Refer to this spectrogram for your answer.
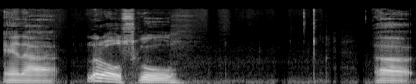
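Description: An American man hosting a show and addressing listeners in a solemn, measured, emphatic way, like an unhurried rally speech. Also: sits low, animated, darkish tone, dry recording. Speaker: radio show host and community activist.

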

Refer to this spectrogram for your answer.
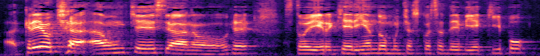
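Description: His voice is a little high and steady in tone. A native Portuguese speaker hosting a motivational coaching live stream, he talks in a halting way full of fillers and false starts, calling out viewers by name to thank them.

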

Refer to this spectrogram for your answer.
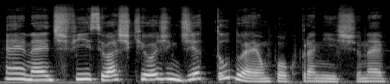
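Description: A woman's voice: mid-range voice, sing-song, a little fast, a little mellow, soft background music. A woman chatting casually as an interview guest, a radio presenter with an informal, self-deprecating manner. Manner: informal, self-deprecating, uses playful mimicked quotes. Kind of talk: casual chat.

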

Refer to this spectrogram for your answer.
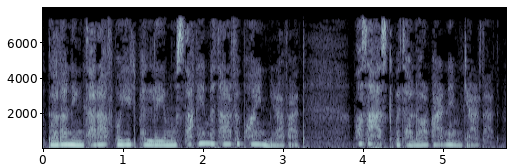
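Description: A resolute ranger leader, whispered by a woman in whispered role-play, giving orders in a husky, breathy whisper. The sound is dull and lo-fi. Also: medium pitch, a little mellow. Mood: grave.

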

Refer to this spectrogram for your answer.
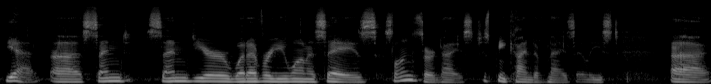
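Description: A man's voice: mid-range voice, unhurried. A young adult man co-hosting a casual gaming podcast, laid-back with dry, teasing humor. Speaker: podcast co-host.

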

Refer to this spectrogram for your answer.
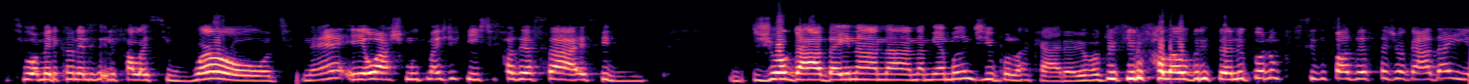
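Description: A woman's voice: sits high, no room sound. A young woman from Brazil with a São Paulo-state Brazilian Portuguese accent, chatting animatedly as a podcast guest, often restarting her sentences. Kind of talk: casual interview chat. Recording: dull, lo-fi sound.

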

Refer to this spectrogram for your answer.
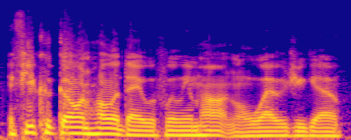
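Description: A man's voice: low-pitched, lively intonation, fast talker, a little hiss or hum. A man chatting casually and teasingly as a podcast co-host. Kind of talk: casual chat.

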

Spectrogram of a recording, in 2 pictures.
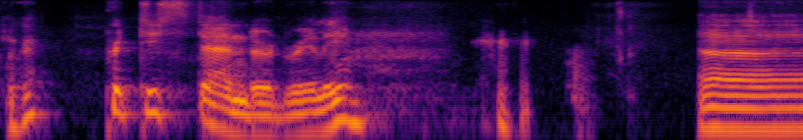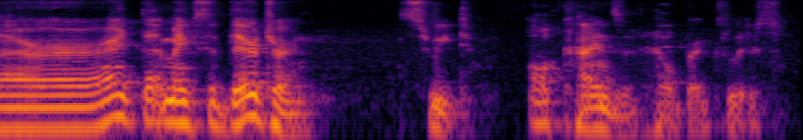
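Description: A man's voice: mid-range voice, animated, slow pace, vocal fry, slightly rough. A man running a tabletop fantasy game as game master, casual and playful with chuckling asides.

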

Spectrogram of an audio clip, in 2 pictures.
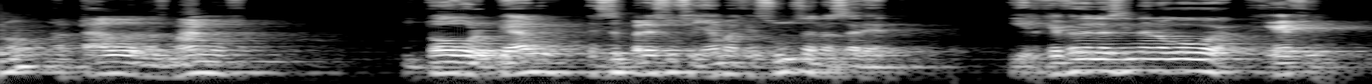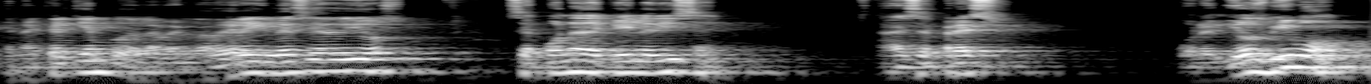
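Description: A man's voice: mid-range voice, darkish tone. A man giving a conversational sermon, asking his listener "¿verdad?" and acting out the quoted lines. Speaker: preacher. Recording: very echoey hall.

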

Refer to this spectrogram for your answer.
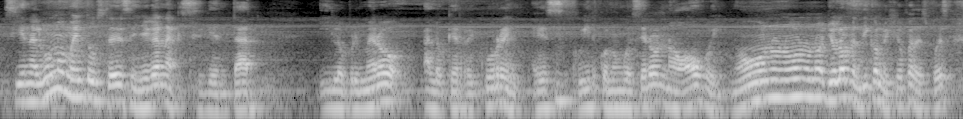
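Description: A young Mexican man with a Mexican accent, telling a story in casual chat, slangy and animated, saying güey constantly. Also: medium pitch, moderate pace, roomy sound, a little hiss or hum.

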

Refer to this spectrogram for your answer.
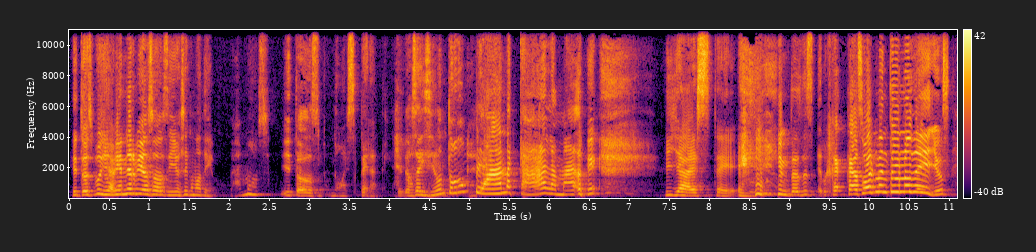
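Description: A Mexican woman in her forties with a high, bright voice tells a story in a relaxed conversation. She talks with animation, laughs often and acts out the other people's voices. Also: moderate pace. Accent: Mexican Spanish. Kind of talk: casual storytelling chat.

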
